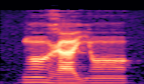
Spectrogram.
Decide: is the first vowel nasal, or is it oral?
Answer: nasal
